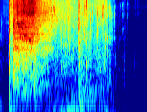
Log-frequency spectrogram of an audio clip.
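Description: Sudden crash of a glass ketchup bottle shattering, splattering sauce, fading out over about a second and a half.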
